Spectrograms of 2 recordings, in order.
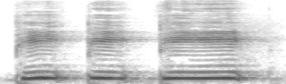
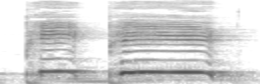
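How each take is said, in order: First: High peeps, moderately raised; three short engine toots, pitched up; Henry's whistle. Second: Very high piping peeps; Edward's whistle. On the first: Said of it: "said Henry". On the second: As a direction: squeal like a small engine whistle. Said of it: "said Edward". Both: A narrator's reading.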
